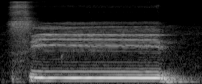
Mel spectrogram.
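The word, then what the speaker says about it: سين: সিন। সাইকেলের pump চলে গেলে এরকম একটা আওয়াজ হয়। সিন সিন।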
